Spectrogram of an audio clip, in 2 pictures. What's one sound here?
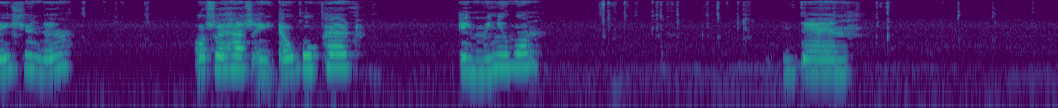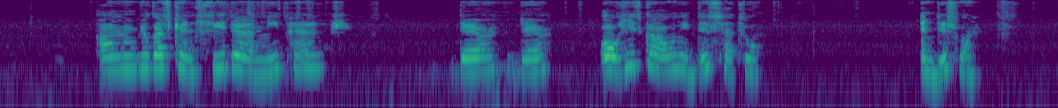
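A young person talks calmly and close by, in short bursts with pauses.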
